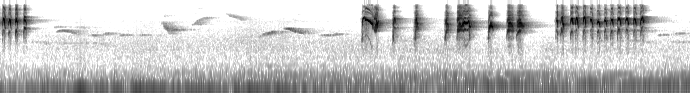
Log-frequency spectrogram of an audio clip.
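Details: An orange-headed thrush (Geokichla citrina) in full song, used as a master and provocation recording for other birds, sings high, sweet whistled phrases, then a rapid burst of sharp chips and trills, with a low hum underneath.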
